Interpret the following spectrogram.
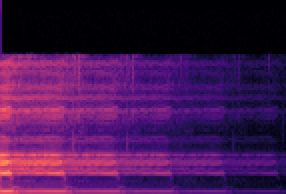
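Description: A Quran reciter's voice holding the last drawn-out note of a chanted verse on one steady pitch, fading away to near silence over about two seconds.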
